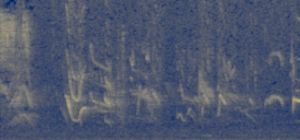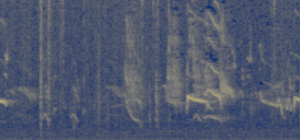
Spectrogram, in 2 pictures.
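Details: A Karoo thrush (Turdus smithi) sings short, varied phrases of clear whistles and warbles, some rising and some falling, over a steady low rumble, singing to impress females.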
